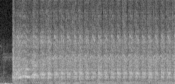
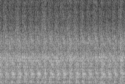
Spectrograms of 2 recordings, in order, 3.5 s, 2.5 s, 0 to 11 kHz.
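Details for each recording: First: Nissan GTR R35 V8 1,500bhp drag car, unstarted for about 6 years: steady fast starter churning of about four beats a second, with no catch. It turns over but won't fire; owners suspect fouled plugs, not confirmed. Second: Nissan GTR R35 Black Edition V8 1,500bhp drag car, not started in about 6-7 years: the starter spins it with no firing to build oil pressure. Steady whir with even pulses, but no oil pressure shows on the dash.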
